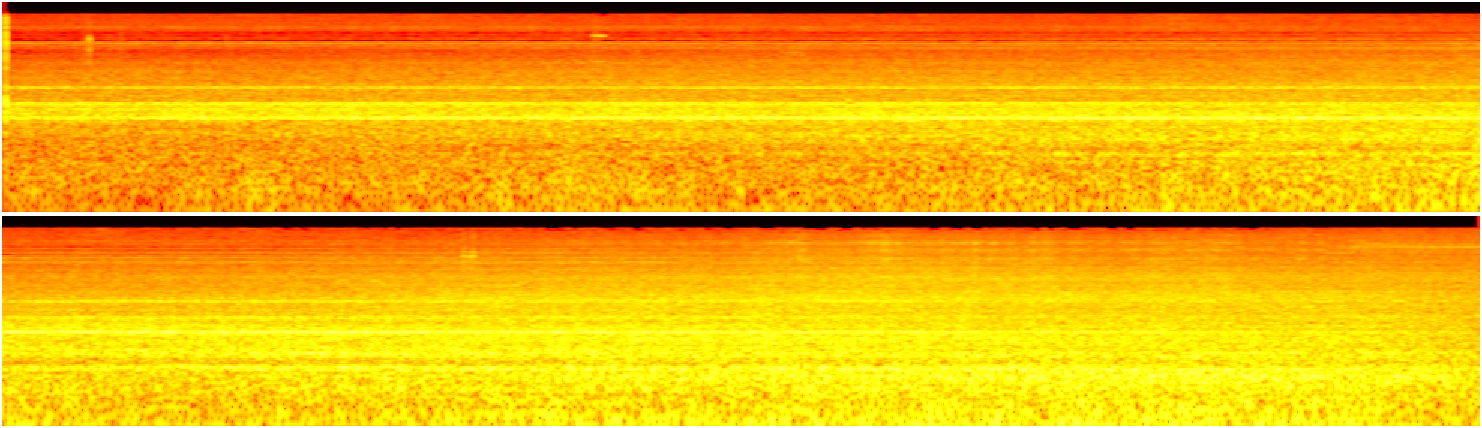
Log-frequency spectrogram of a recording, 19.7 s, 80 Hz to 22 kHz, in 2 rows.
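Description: EN57 electric multiple unit running into the station and past close by, getting steadily louder as it approaches. A rumble of wheels on rail is topped by a steady high whine.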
